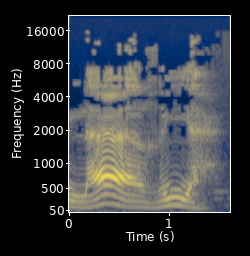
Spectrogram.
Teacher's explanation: Ini bukan tipis. Ini tebal, hanya tebalannya pada tingkatan yang paling bawah, yaitu saat bertanda atau berharakat kasrah.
